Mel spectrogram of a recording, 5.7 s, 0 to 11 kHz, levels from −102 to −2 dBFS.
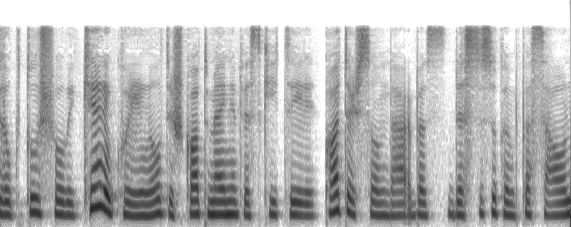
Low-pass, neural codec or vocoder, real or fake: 7.2 kHz; codec, 16 kHz, 0.5 kbps, FunCodec, trained on LibriTTS, 25 frames a second; fake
